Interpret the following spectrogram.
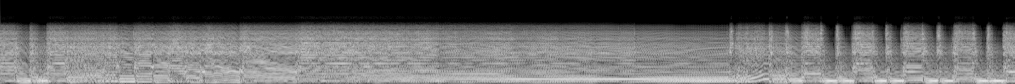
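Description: Vola Vasti KJM J2 electric guitar on its bridge humbucker, played through an Orange Rockerverb 100 amp with distortion. A choppy riff with wavering notes gives way to a long sustained chord from about three to seven seconds in, then a quick pitch glide and more short, choppy riffing.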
